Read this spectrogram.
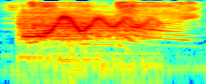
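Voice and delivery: ordinary talk, nothing marked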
